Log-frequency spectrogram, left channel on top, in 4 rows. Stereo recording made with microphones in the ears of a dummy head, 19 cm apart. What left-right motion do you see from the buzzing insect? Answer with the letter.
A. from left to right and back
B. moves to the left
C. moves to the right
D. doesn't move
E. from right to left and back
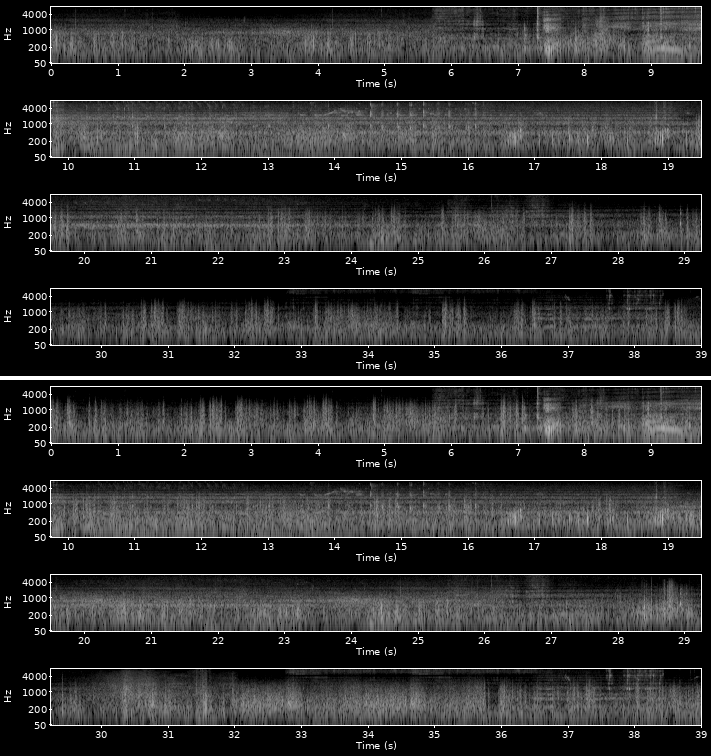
C.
